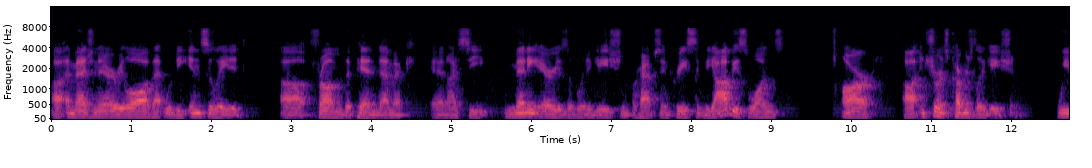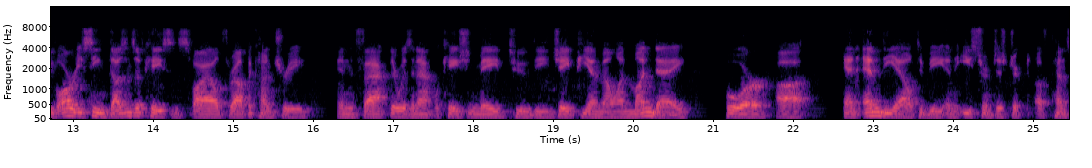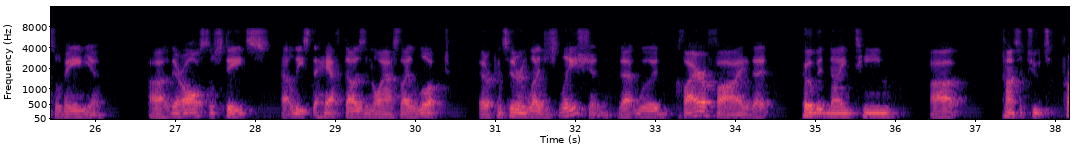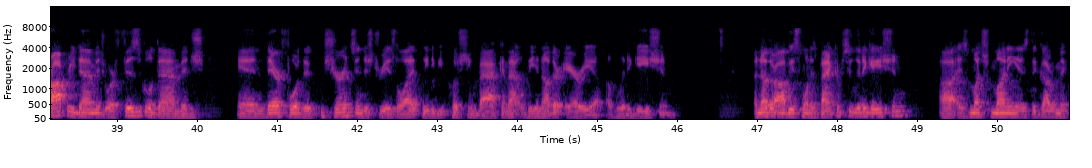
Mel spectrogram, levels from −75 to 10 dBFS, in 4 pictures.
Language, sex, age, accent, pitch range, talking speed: English, male, 40-59, American, 90-110 Hz, 145 wpm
